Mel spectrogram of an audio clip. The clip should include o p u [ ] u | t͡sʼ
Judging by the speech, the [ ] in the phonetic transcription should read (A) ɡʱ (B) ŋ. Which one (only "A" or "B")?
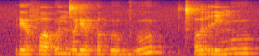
A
